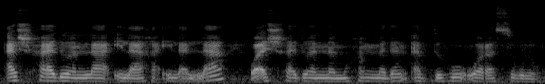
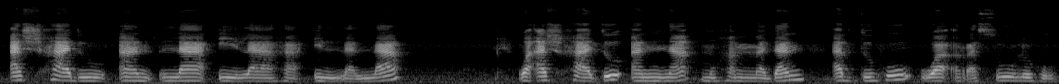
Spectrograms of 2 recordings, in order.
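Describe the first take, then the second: First: The phrase is spoken very fast. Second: The phrase is spoken slowly. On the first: "I said it super fast" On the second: "I'm going to repeat it slower"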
